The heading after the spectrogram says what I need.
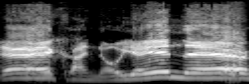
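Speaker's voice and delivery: really gruff, rough, very loud, high bark. Narrating to the players, an unseen figure calls out to a hiding character, really gruff voice. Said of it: "You hear in a really gruff voice".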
